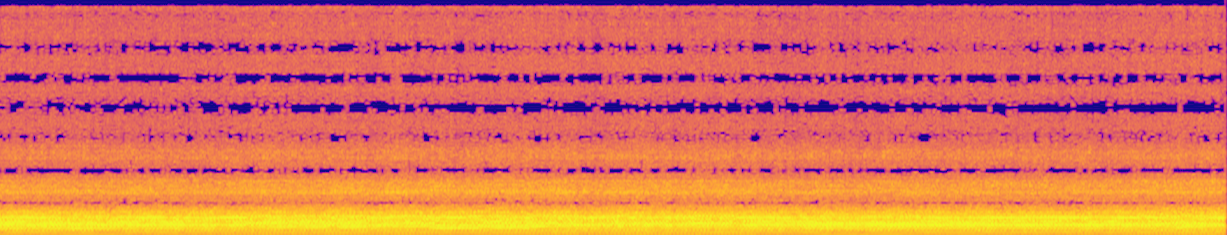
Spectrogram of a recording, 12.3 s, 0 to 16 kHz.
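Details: John Deere L100 rider, Briggs & Stratton Intek 17 hp, before repair: steady even engine note well above normal idle, 2500–5000 rpm; governor ruled out.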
